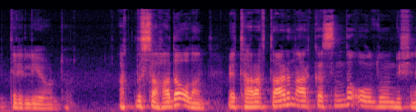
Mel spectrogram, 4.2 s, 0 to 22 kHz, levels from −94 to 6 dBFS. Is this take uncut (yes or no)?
no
